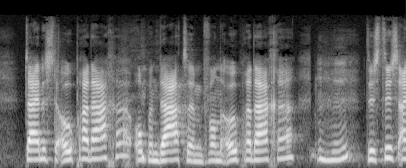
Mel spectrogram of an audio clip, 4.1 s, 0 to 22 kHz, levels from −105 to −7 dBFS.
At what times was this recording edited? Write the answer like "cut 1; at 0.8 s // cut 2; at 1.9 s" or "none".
cut 1; at 3.1 s

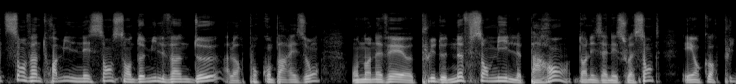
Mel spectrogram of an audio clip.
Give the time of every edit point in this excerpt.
none

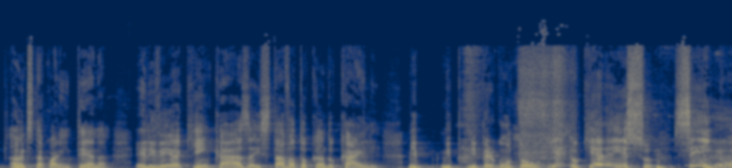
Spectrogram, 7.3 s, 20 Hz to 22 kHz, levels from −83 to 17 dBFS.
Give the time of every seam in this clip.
none

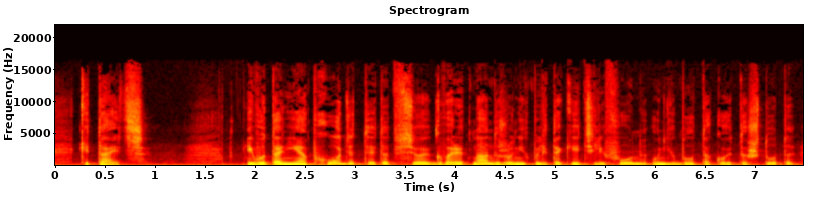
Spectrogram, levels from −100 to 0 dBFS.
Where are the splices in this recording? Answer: cut 1; at 4.1 s

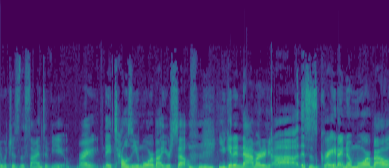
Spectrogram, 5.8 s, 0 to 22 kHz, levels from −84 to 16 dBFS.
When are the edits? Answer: cut 1; at 4.0 s

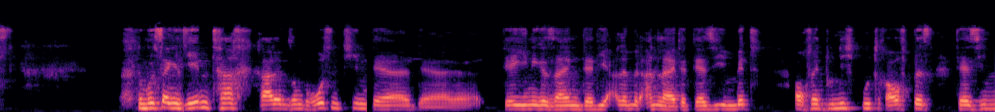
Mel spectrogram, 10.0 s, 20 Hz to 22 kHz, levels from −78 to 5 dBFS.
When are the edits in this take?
cut 1; at 1.8 s // cut 2; at 3.7 s

